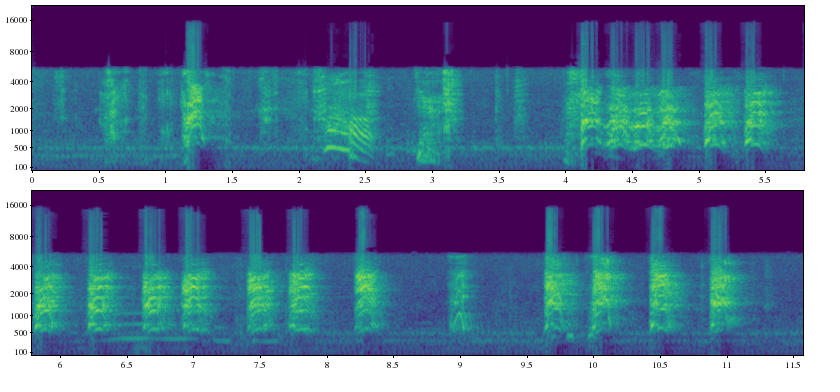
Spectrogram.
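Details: Wire Fox Terrier named Fudge playing in the snow, giving a few scattered yips and then sharp, regular barks about twice a second in a steady series, with people's voices briefly heard early on.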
